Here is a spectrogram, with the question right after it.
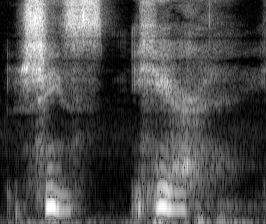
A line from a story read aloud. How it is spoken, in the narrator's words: he mumbled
